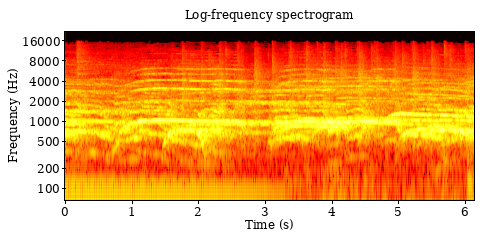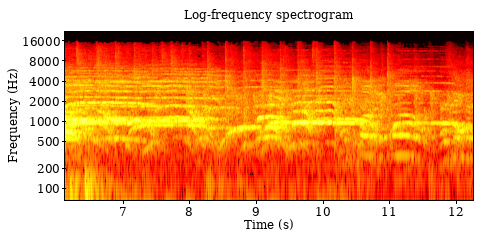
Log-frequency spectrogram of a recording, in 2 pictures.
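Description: Small club audience cheering, whooping and clapping at the end of a song, many voices shouting over one another. A low steady tone from the stage dies away about three seconds in.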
